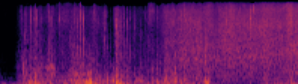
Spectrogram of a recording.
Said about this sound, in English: Oh, why do people waste all this tissue paper? To make it look fancy?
